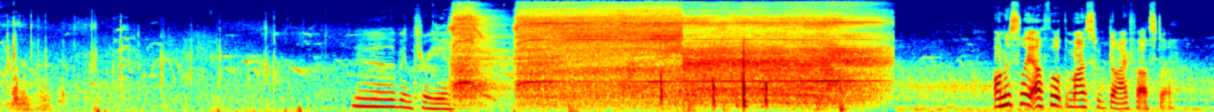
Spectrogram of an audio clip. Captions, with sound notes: Yeah, they've been through here. [vacuum starts again] Honestly, I thought the mice would die faster.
